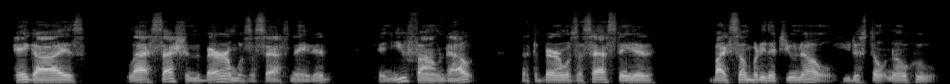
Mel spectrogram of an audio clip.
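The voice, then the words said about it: Flat monotone delivery. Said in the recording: “Hopefully, you don't do it quite as monotone as I did there.”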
